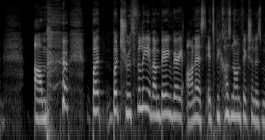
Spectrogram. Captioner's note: chuckles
